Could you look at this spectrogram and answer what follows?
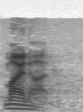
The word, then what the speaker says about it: Minot: I was in Minot, because it's a French word. – Minot.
